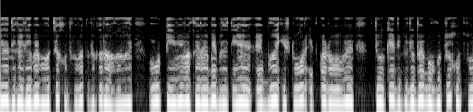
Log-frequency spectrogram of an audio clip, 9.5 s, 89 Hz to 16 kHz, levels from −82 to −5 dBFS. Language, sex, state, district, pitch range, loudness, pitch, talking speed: Hindi, male, Uttar Pradesh, Jyotiba Phule Nagar, 135-145 Hz, -16 LUFS, 140 Hz, 175 wpm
